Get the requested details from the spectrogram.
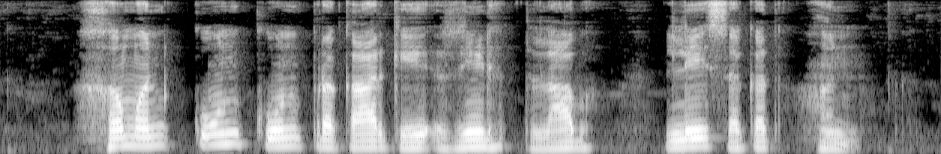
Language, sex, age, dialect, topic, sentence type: Chhattisgarhi, male, 36-40, Western/Budati/Khatahi, banking, question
